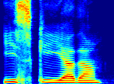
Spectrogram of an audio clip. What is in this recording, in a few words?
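"ischiat", female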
